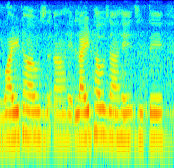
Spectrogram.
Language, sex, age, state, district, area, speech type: Marathi, female, 18-30, Maharashtra, Ratnagiri, rural, spontaneous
